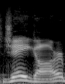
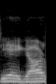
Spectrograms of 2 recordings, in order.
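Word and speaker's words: Jagar: mostly them mispronouncing Jaar Thorn's name as Jaggar, but I don't care. I won't back down. It's Jaga, like Jaggermeister. I'm going to link the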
